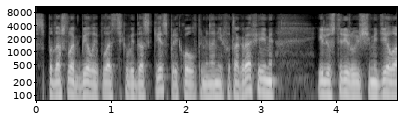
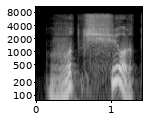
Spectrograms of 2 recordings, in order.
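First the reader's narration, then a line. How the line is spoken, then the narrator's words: Exhaled. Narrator (Russian): выдохнул Селито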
